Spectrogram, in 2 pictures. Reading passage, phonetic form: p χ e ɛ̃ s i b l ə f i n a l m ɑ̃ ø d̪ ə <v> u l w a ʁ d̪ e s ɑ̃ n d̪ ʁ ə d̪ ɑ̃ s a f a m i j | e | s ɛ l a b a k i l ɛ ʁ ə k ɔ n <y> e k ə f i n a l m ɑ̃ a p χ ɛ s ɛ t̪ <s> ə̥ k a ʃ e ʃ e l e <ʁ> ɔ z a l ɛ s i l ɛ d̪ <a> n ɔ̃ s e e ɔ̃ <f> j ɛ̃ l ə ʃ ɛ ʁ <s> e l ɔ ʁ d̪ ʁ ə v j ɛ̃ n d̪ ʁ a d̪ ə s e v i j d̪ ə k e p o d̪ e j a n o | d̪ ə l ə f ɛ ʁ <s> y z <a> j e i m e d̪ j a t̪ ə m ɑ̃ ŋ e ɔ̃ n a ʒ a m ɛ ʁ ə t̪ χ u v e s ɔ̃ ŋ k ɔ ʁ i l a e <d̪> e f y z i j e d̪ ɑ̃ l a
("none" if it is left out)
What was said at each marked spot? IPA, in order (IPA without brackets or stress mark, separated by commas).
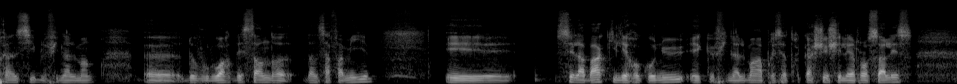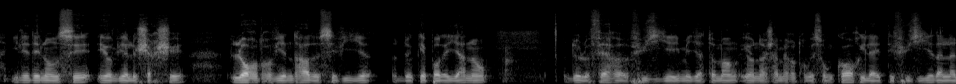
v, y, χ, ʁ, e, v, ʃ, f, i, t̪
